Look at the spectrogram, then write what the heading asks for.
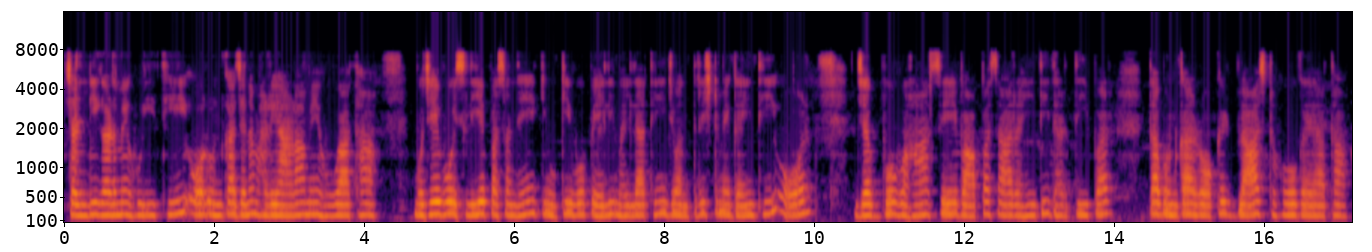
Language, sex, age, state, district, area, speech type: Hindi, female, 30-45, Madhya Pradesh, Bhopal, urban, spontaneous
